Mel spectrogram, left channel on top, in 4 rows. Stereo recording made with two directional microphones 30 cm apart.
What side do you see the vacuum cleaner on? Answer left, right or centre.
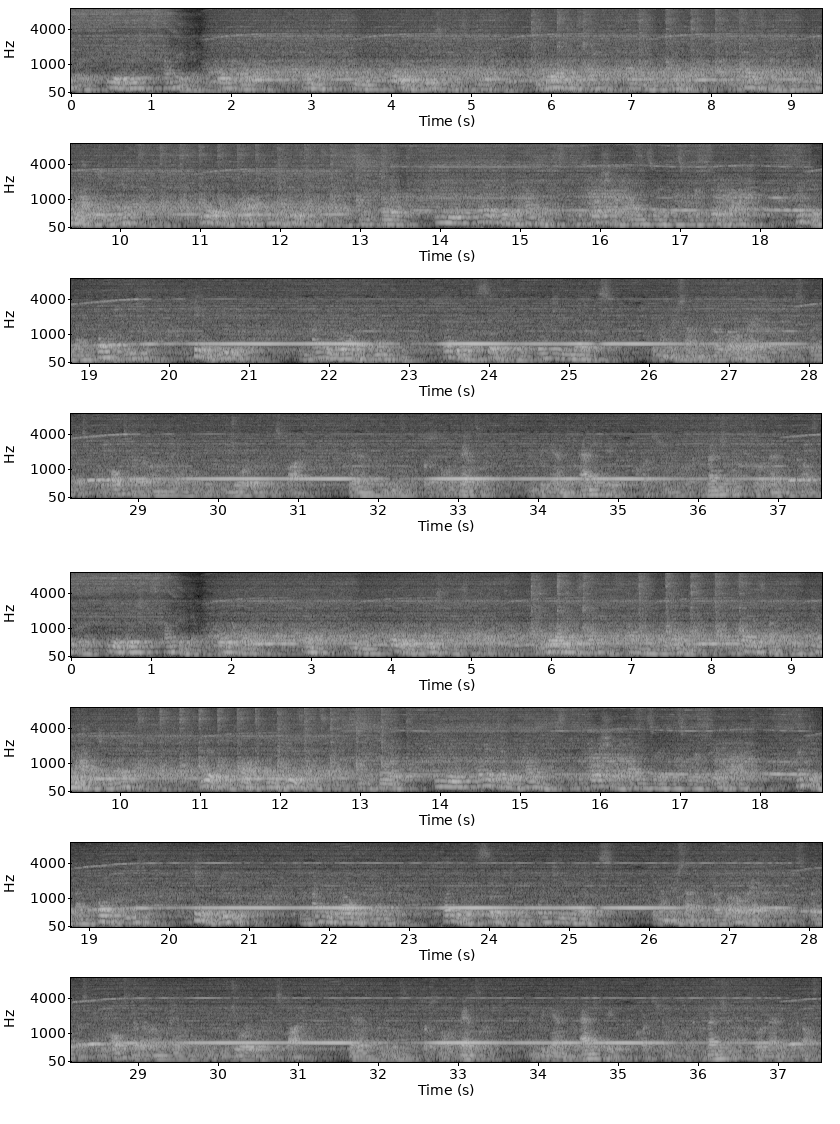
left.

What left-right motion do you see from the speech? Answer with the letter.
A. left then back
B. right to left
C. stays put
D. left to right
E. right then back
E.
